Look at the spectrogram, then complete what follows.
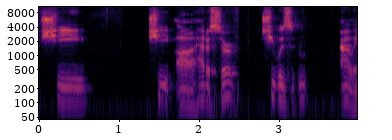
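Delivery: very slow, halting, stuttering stumble. Explaining what happened with a fan server, stuttering. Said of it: "I'm stuttering right now".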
